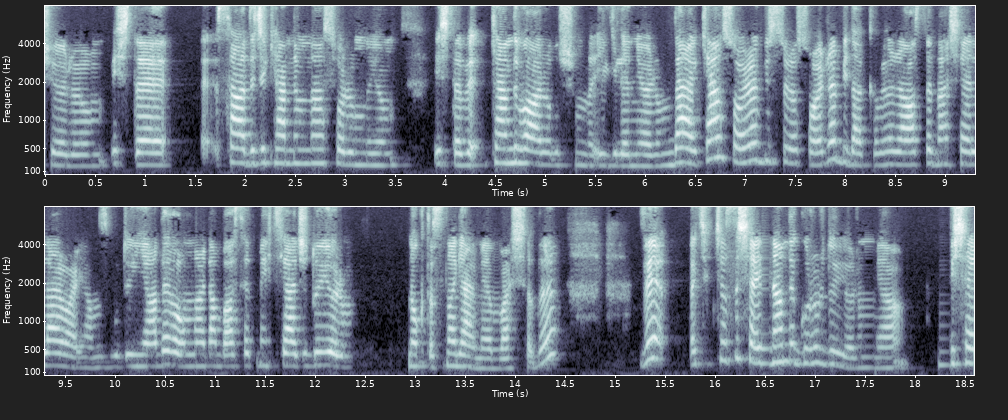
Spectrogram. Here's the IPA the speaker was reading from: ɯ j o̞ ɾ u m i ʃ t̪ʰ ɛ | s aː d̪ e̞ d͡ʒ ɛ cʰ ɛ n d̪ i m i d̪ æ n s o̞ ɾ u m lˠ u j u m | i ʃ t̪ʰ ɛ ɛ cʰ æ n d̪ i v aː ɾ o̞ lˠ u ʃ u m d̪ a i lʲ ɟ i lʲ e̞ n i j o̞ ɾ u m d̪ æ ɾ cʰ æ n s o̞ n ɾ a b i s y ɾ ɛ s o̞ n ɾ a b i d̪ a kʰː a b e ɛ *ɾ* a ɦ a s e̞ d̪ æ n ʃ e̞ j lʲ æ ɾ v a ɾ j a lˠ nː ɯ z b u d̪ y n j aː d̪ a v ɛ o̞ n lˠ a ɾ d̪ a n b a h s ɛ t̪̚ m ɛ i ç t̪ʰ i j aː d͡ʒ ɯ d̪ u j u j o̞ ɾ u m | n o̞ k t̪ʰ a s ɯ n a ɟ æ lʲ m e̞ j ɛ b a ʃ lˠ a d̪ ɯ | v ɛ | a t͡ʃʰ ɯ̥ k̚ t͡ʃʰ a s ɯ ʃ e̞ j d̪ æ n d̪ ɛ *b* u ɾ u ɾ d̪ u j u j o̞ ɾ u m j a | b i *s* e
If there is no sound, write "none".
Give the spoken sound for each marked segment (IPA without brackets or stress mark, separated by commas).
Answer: ɾ, ɡ, ʃ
